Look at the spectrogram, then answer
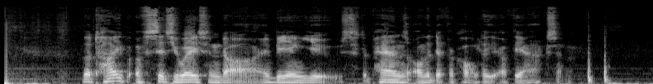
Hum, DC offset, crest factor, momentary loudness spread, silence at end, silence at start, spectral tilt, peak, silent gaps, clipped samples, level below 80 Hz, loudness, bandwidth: none; under 0.1%; 16 dB; 13 LU; 0 s; 0.05 s; -5.5 dB/octave; 0 dBFS; none; under 0.1%; -34 dBFS; -16 LUFS; 16 kHz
